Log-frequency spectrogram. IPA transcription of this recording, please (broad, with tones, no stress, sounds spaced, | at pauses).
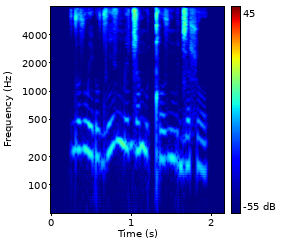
d o˥ z w i˧ ɽ u˧˩ d l i˧˥ z m i˧˥ ɖ͡ʐ ɐ˧˥ m u˧˥ ǃ o˧˥ z m u˧˩ d͡ʑ ɐ˧˥ ʂ o˧˩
